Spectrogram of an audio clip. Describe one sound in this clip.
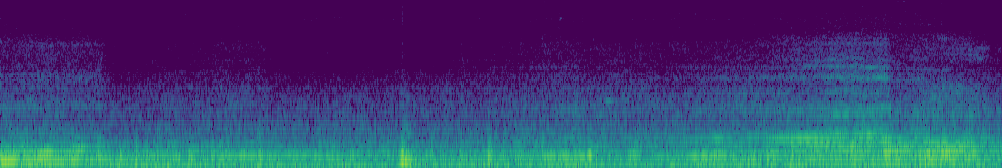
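Motorcycle engines putter close by in slow traffic.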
